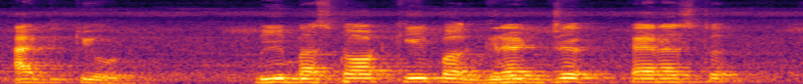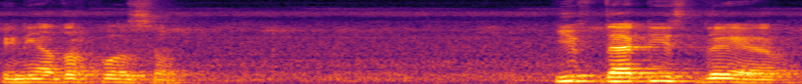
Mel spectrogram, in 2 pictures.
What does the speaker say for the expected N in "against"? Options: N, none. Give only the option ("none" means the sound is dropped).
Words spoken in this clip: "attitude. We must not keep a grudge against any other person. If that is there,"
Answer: none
